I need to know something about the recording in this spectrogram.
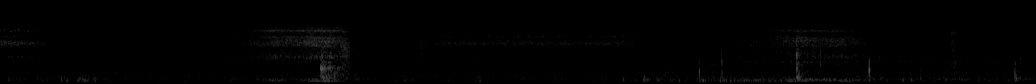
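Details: Light snoring, described as snoring like a creeper: quiet, airy hissing breaths with a faint rasp, repeating a few times over faint room noise.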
